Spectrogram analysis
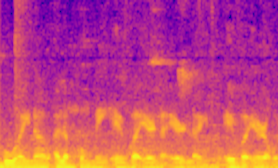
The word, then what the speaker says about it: EVA Air: Tinanong ko yung isa sa flight attendant doon kung ano ba yung tamang pronunciation ng Eva Air. Yan ang sabi nila Eva Air.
